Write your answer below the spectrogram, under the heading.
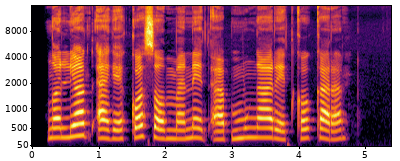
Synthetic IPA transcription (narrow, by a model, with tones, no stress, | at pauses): ŋɔ˨ljɔ˦t̪a˨ɡɛ˨kɔ˦sɔ˨mːa˨nɛ˦t̪a˨pmu˦ŋa˦ɾɛ˨t̪̚kɔ˦ka˨ɾa˨˦n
